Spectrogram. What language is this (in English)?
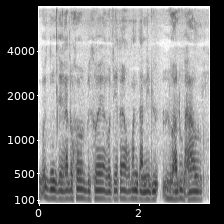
Assamese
